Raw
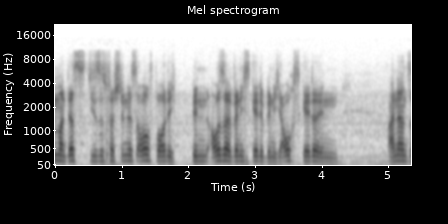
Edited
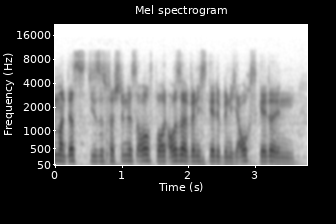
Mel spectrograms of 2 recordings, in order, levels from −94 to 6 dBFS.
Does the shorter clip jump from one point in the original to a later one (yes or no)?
yes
